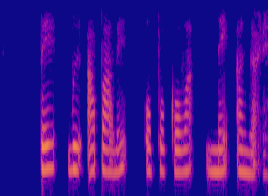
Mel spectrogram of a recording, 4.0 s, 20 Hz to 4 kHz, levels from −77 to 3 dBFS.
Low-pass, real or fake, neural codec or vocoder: 3.6 kHz; real; none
